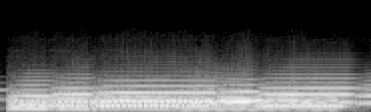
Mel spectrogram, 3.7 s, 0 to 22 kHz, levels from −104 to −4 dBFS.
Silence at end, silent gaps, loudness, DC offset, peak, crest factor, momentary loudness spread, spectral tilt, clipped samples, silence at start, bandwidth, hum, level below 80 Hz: 0 s; none; -15 LUFS; under 0.1%; -4 dBFS; 12 dB; 2 LU; -14.5 dB/octave; under 0.1%; 0.05 s; 2.4 kHz; none; -42 dBFS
